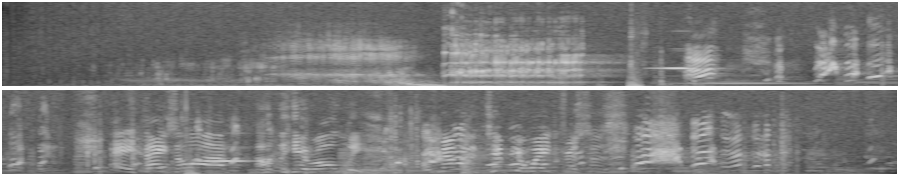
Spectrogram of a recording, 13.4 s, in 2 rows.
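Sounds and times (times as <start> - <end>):
person belching: 2.0 - 6.1
laughter: 5.2 - 13.4.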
